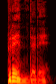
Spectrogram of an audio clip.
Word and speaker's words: prendere: to take yeah and notice where we're putting our stress there prendere see um it's different from other verbs adverbs are normally stressed on the ending of the infinitive parlare amare guardare abitare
